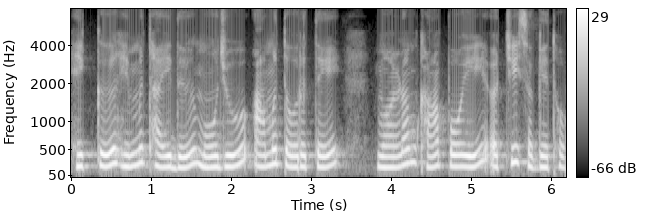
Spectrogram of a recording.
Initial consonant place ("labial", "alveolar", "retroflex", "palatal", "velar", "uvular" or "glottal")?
glottal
